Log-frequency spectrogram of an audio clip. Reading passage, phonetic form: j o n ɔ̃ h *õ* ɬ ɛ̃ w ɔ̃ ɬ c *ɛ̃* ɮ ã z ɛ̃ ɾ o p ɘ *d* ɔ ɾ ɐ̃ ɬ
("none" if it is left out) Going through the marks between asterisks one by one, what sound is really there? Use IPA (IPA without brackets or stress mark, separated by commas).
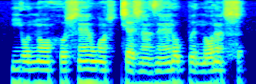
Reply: o, ɛ, n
